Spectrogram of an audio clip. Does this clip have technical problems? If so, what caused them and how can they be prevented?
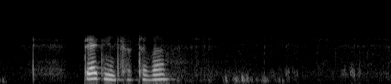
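Yes. Throughout, GSM full-rate codec damage gives speech a buzzy, gravelly roughness within a 250 Hz to 3.6 kHz band, beyond plain telephone band-limiting, fitting a 13 kbps pulse-excited coder. Prevent it by recording directly or using a wideband codec.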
